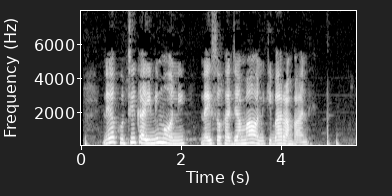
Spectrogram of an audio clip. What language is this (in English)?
Taita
